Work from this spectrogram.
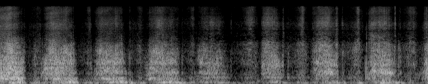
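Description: Fingernails of one hand scratch a white fabric sheet on a bed. The result is a dry, rasping brush that repeats in an uneven back-and-forth rhythm, with each stroke spreading from a low rumble up into bright, airy hiss.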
